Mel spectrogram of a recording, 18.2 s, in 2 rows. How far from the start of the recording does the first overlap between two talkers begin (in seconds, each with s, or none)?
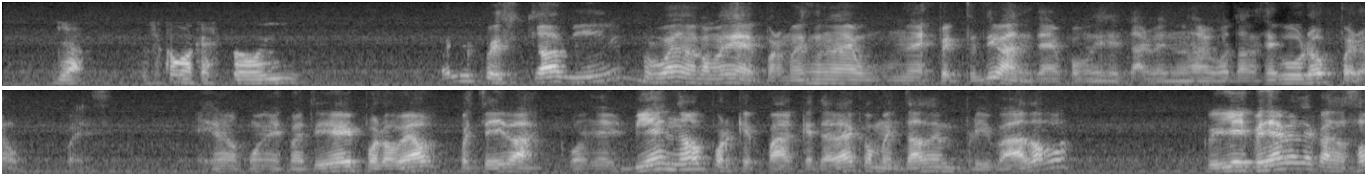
none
